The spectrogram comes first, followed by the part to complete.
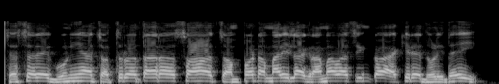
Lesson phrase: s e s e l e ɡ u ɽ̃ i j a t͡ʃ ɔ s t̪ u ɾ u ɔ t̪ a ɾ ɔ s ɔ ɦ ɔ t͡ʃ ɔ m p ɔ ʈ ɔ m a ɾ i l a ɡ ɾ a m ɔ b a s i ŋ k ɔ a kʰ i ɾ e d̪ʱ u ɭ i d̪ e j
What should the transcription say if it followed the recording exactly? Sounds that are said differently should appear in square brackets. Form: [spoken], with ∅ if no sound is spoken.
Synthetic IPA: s e s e [ɾ] e ɡ u ɽ̃ i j a t͡ʃ ɔ [∅] t̪ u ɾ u ɔ t̪ a ɾ ɔ s ɔ ɦ ɔ t͡ʃ ɔ m p ɔ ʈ ɔ m a ɾ i l a ɡ ɾ a m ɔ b a s i ŋ k ɔ a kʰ i ɾ e d̪ʱ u ɭ i d̪ e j

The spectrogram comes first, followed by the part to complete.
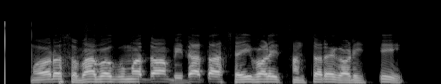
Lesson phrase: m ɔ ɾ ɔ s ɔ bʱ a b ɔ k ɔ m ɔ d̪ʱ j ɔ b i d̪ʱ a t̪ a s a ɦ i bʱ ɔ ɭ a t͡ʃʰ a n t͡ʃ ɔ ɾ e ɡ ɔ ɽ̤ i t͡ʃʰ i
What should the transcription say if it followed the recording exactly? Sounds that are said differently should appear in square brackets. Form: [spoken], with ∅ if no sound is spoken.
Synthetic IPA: m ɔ ɾ ɔ s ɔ bʱ a b ɔ k [u] m ɔ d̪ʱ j ɔ b i d̪ʱ a t̪ a s [e] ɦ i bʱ ɔ ɭ [i] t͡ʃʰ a n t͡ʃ ɔ ɾ e ɡ ɔ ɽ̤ i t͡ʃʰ i

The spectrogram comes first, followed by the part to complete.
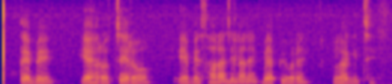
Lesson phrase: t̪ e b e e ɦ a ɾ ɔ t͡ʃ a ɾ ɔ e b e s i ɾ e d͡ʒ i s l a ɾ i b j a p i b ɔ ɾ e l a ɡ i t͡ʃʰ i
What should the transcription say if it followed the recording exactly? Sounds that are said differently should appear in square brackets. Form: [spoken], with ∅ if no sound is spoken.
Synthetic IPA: t̪ e b e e ɦ a ɾ ɔ t͡ʃ [e] ɾ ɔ e b e s [a] ɾ [a] d͡ʒ i [∅] l a ɾ [e] b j a p i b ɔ ɾ e l a ɡ i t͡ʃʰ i

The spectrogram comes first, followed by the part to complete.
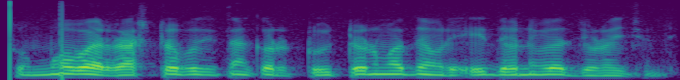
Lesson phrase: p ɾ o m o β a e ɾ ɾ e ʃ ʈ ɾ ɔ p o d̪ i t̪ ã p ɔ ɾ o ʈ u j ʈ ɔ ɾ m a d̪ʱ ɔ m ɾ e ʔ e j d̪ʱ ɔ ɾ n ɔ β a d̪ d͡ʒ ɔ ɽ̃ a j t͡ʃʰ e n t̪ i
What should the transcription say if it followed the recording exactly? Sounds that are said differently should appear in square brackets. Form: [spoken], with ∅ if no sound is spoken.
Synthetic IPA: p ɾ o m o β a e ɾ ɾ [a] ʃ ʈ ɾ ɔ p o [t̪] i t̪ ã [k] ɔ ɾ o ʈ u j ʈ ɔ ɾ m a d̪ʱ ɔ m ɾ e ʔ e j d̪ʱ ɔ ɾ n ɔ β a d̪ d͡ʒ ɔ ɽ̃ a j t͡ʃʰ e n t̪ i

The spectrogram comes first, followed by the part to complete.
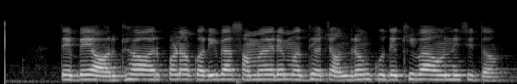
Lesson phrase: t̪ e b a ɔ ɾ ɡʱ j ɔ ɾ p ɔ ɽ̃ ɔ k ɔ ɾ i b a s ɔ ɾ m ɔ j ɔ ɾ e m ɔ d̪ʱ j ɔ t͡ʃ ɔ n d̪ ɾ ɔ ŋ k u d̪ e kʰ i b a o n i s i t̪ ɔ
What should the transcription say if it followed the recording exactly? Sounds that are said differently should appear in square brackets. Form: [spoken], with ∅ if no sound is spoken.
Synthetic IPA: t̪ e b [e] ɔ ɾ ɡʱ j [ɔː] ɾ p ɔ ɽ̃ ɔ k ɔ ɾ i b a s ɔ [∅] m ɔ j ɔ ɾ e m ɔ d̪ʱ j ɔ t͡ʃ ɔ n d̪ ɾ ɔ ŋ k u d̪ e kʰ i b a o n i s i t̪ ɔ

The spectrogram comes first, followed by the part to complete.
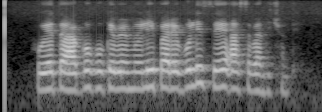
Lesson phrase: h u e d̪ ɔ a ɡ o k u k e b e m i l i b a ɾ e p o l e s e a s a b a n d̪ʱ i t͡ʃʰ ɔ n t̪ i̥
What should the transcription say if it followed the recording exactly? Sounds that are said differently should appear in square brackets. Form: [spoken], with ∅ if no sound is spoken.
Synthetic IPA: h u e [t̪] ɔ a ɡ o k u k e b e m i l i [p] a ɾ e [b] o l [i] s e a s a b a n d̪ʱ i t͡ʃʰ ɔ n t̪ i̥

